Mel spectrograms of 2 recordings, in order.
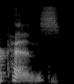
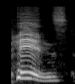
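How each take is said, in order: First: "pins" said as "pens", with the vowel of pen. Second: "Pins" said carefully, with the short i of pin; corrected to pin. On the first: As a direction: let "pins" slip into "pens". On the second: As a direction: fix it to a clear "Pins". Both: Shown as a demonstration. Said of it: "Such a difficult word".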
